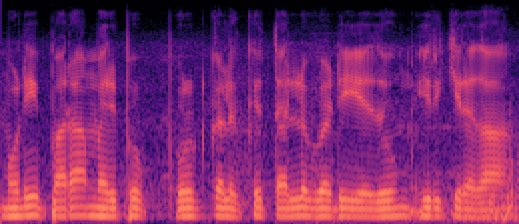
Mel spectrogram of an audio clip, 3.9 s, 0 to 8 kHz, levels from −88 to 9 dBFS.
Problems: background sounds at intervals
